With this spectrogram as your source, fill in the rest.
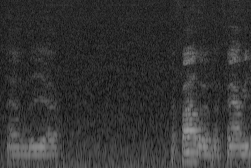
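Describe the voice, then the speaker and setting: A man speaks with audible room echo. There is noticeable background noise. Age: 80s+. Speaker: war veteran. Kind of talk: interview. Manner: halting.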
